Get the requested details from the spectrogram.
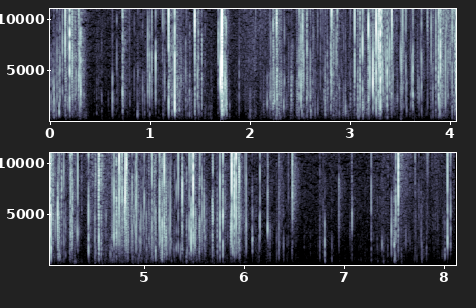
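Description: Both hands squeeze and crinkle the clear plastic wrapper of a full, hand-sized multipack of Kinder chocolate bars with their fingertips. A dense run of sharp, bright crackles and crinkles, with no low end, continues for about eight seconds, louder in the middle and thinning toward the end.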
